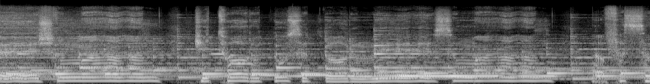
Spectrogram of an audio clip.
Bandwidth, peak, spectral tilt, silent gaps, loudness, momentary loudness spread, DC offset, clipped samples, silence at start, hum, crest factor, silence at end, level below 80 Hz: 17 kHz; 0 dBFS; -3.5 dB/octave; none; -13 LUFS; 5 LU; under 0.1%; under 0.1%; 0 s; none; 12 dB; 0 s; -50 dBFS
